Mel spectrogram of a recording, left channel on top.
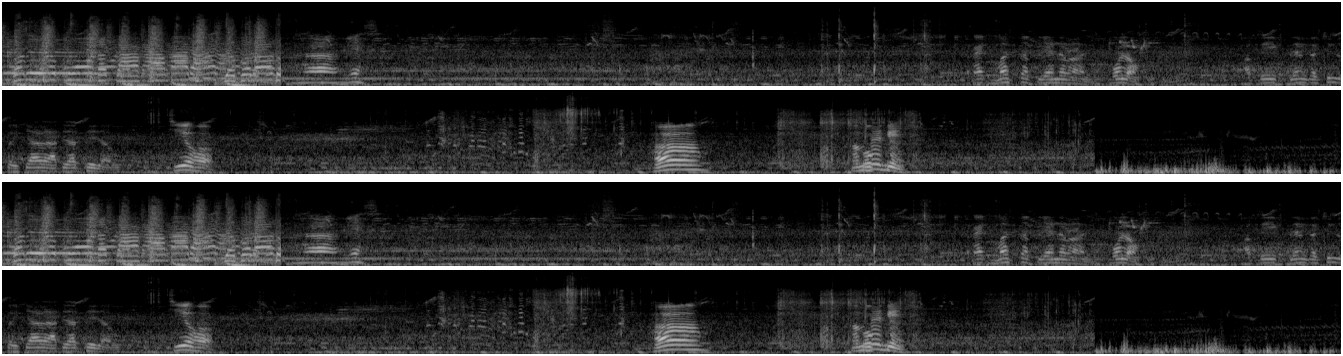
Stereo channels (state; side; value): identical; both; correlation 1.00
